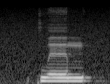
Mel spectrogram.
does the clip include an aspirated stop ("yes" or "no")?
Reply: no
